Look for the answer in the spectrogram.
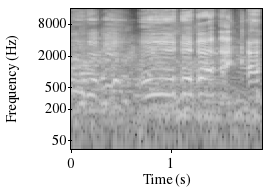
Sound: laughing

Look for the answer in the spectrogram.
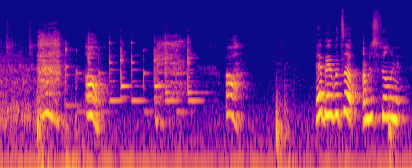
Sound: phone rings

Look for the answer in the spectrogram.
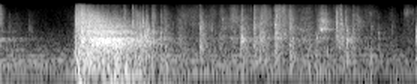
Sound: gunshots

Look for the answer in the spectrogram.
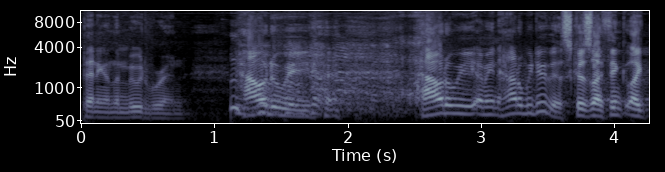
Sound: laughter

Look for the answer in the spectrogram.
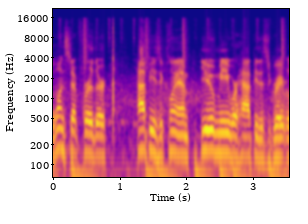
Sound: hands clap

